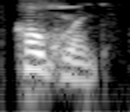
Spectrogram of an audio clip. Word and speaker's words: Copeland: Yeah, Copeland.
